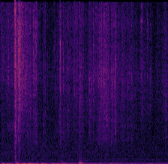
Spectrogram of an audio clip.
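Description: Cardboard trading-card box being handled, with a few light knocks and rustles as it is moved and set in place. The sounds fade away near the end.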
